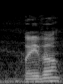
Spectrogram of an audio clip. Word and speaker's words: Quavo: Quavo? – Well, I guess the phonetic spelling is not phonetically spelled properly. Kwei-VO. – No, that's Quavo. – Yeah.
